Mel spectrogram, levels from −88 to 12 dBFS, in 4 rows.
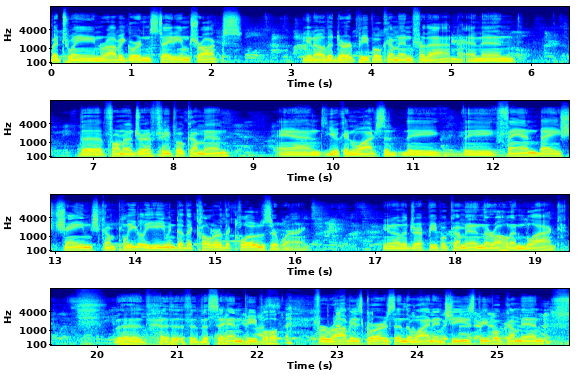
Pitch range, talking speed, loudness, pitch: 100-125 Hz, 160 wpm, -25 LUFS, 115 Hz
